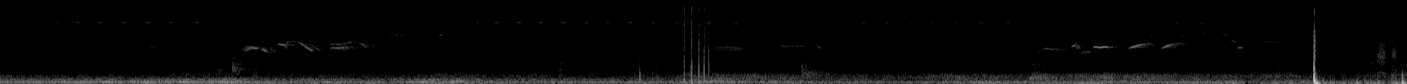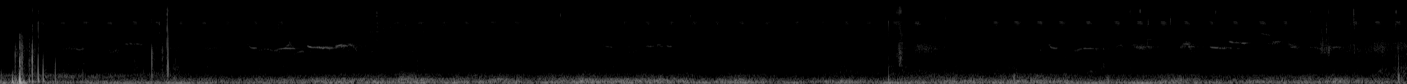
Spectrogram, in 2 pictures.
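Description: Small birds chirping in short twittering phrases at several points, over a steady, rapidly pulsing high insect trill. About halfway through comes one sharp knock, the loudest sound, followed a second later by a couple of softer ones.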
